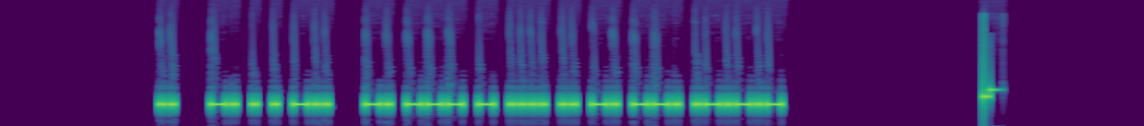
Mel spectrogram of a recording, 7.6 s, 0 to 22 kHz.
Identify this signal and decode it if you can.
Morse code, heard as a keyed tone, about 36 wpm, 700 Hz. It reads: I NEED NOTHING.
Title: Sentences from Top 1000 Words - Review Part 1 - 35wpm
